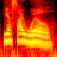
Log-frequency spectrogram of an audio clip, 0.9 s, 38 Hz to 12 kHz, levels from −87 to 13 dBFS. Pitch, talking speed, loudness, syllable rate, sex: 175 Hz, 210 wpm, -13 LUFS, 3.9 syllables/s, female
